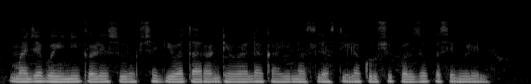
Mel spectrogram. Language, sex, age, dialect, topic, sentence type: Marathi, male, 25-30, Standard Marathi, agriculture, statement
